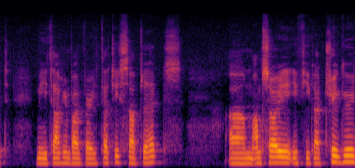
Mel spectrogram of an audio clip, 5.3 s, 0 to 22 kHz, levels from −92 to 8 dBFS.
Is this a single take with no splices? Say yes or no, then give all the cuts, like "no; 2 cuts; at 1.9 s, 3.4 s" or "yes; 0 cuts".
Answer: yes; 0 cuts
